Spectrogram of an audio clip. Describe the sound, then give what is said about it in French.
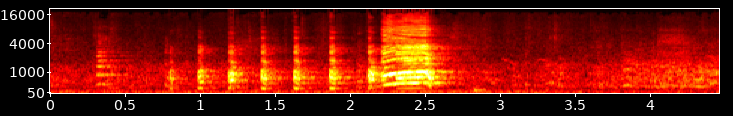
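A hen clucks in a farmyard: a quick run of short, evenly spaced clucks builds into one longer, louder, drawn-out squawk, then the yard falls quiet. “la poule dans la basse-cour, que fait-elle donc? Elle gronde ses poussins qui font des coquins dans la botte de foin.”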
